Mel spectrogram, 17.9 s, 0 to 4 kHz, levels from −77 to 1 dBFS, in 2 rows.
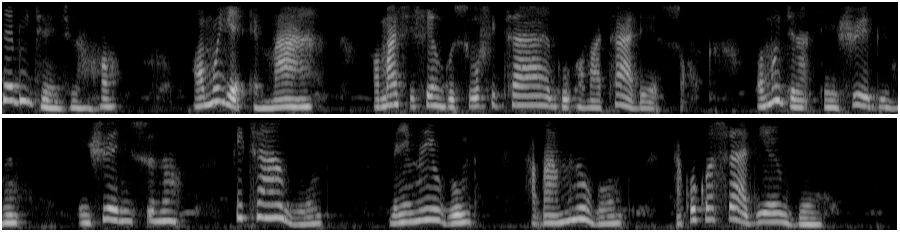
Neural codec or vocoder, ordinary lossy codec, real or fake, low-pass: codec, 16 kHz, 2 kbps, X-Codec, HuBERT features, trained on general audio; MP3, 24 kbps; fake; 3.6 kHz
